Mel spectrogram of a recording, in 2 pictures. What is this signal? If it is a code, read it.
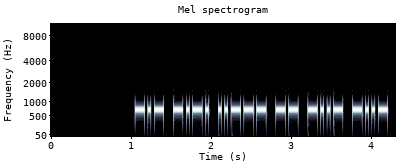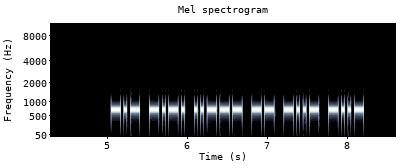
Morse code, heard as a keyed tone, about 30 wpm, 700 Hz. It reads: KC2MXX KC2MXX
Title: USA Call Signs - 6 Characters - Repeated 3x - 30wpm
